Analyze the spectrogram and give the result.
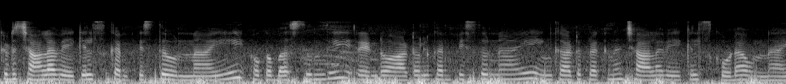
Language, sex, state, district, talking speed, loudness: Telugu, female, Telangana, Komaram Bheem, 130 wpm, -17 LUFS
